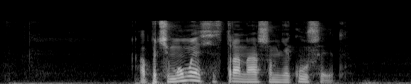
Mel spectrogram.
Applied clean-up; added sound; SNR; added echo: none; none; none; none.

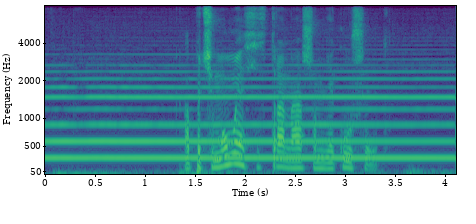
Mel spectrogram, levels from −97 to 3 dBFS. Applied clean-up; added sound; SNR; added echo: none; Wind instrument, woodwind instrument; -3 dB; none.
